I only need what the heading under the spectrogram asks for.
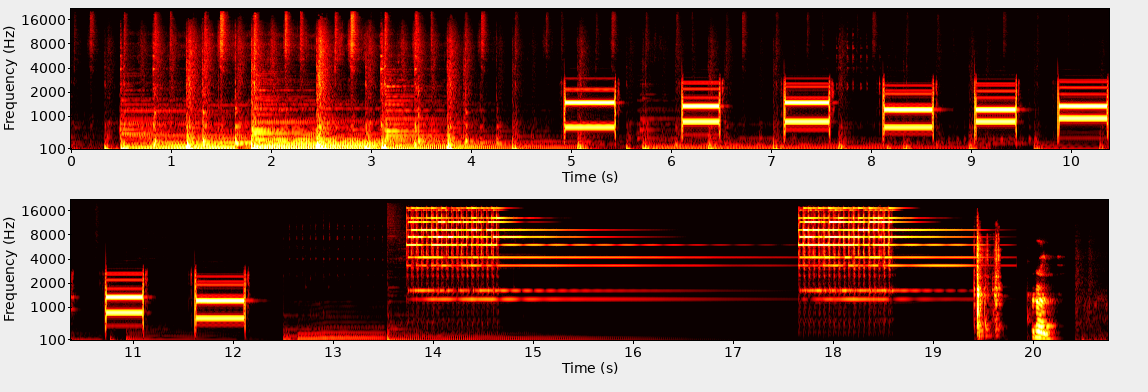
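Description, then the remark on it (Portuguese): A string of about eight short, evenly spaced telephone tones, dialed from a public payphone, is followed by two longer ringing bursts, then a couple of clicks, all fairly loud after a noisy opening. “Vamos lá ligar para ele.”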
